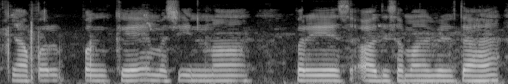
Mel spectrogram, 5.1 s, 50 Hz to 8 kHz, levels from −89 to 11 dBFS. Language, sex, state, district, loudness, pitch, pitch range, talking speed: Hindi, female, Uttar Pradesh, Saharanpur, -19 LUFS, 180 Hz, 180-185 Hz, 130 wpm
